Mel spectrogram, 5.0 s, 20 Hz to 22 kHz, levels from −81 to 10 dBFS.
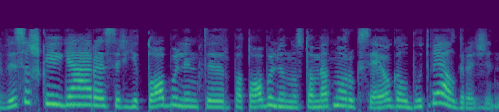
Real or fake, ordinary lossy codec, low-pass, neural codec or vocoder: real; AAC, 24 kbps; 19.8 kHz; none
